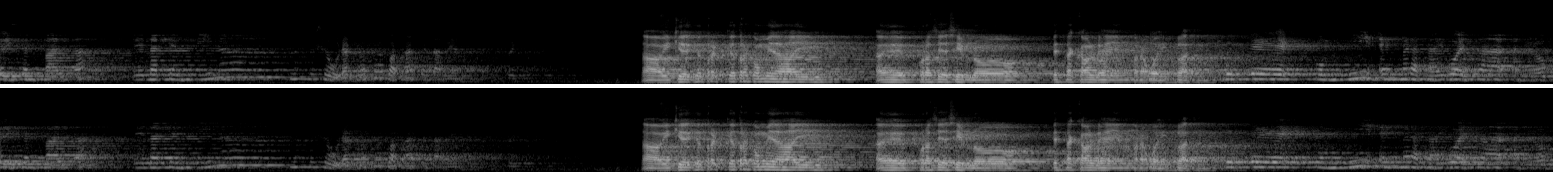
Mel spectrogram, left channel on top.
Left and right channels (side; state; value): both; normal; correlation 0.65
